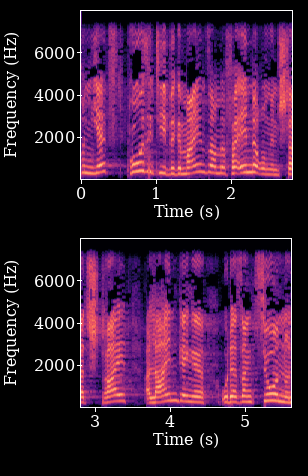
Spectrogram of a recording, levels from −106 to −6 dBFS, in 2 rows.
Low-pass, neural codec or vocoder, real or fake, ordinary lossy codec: 7.2 kHz; none; real; none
